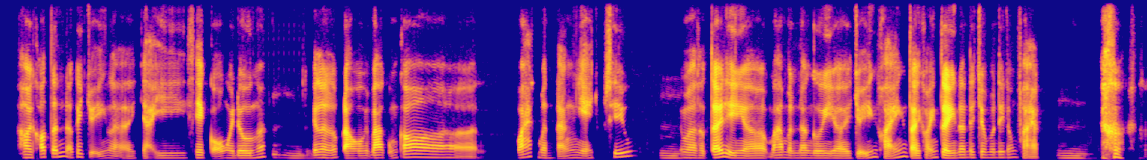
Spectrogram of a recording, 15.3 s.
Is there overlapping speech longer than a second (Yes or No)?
No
